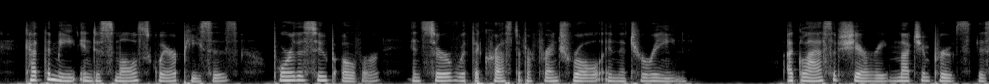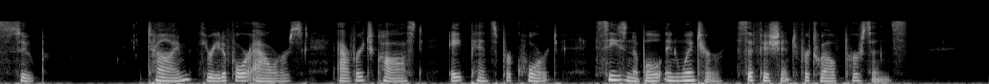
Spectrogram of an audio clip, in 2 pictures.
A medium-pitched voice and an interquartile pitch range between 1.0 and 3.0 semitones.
Yes: medium, 160 Hz; narrow, 2.6 semitones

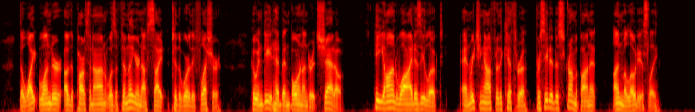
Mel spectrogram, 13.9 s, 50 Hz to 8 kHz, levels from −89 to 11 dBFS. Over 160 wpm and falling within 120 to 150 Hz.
No: average, 180 wpm; low, 105 Hz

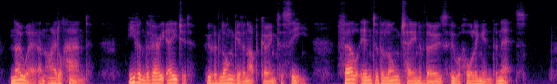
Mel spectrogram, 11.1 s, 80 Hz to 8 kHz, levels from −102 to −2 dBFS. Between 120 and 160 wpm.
Yes: average, 155 wpm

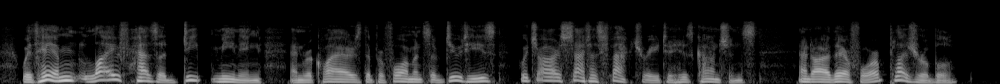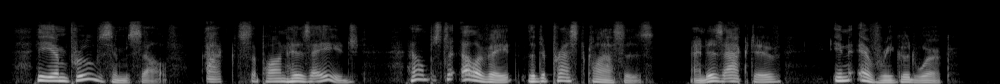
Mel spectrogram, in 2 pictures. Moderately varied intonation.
No: wide, 8.0 semitones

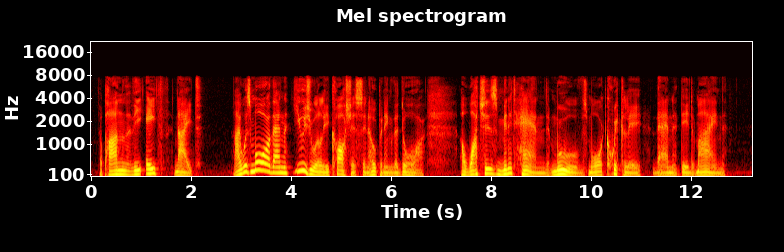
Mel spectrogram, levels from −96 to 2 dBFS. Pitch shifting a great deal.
Yes: wide, 7.3 semitones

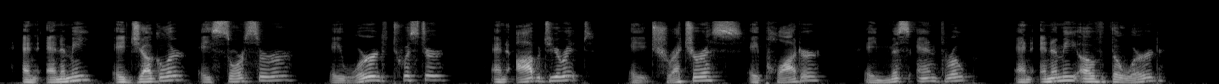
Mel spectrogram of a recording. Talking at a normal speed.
No: slow, 115 wpm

